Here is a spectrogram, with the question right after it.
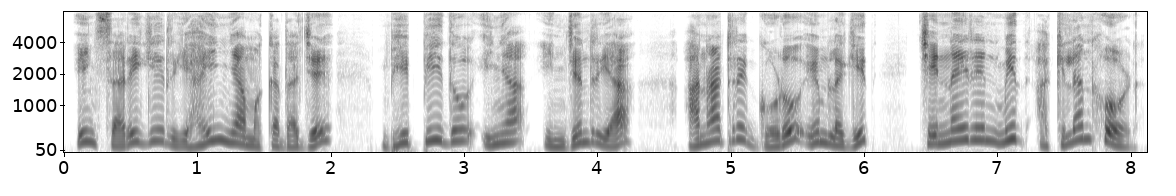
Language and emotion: Santali, happy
